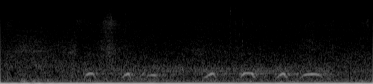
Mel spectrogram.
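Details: A wild Barred Owl, one of two in the trees at Mead Gardens park in Orlando, Florida, gives a quick run of about seven short, mellow hoots, each gently rising and falling, over a low steady background hum.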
